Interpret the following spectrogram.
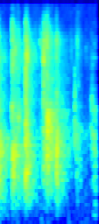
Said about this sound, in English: We can applaud at that.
